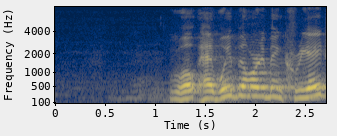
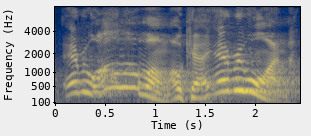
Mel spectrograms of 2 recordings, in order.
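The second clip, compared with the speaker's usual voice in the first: high, loud joyful cry of everyone; excited exclaim; 8 semitones higher, 8 dB louder than usual. Real, not acted. Preacher to congregation, rising loud and excited. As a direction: ring out everyone with delight.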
